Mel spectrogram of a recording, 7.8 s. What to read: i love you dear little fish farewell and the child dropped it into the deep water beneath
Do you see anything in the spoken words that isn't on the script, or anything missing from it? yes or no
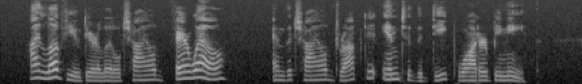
yes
